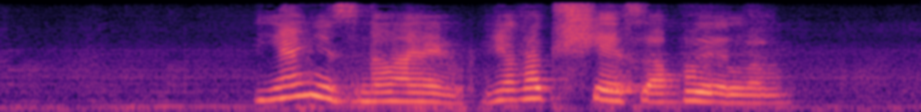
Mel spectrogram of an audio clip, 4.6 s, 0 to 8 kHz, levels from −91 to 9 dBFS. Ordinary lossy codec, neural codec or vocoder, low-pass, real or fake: none; codec, 16 kHz in and 24 kHz out, 0.6 kbps, FireRedTTS-2 codec; 7.2 kHz; fake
